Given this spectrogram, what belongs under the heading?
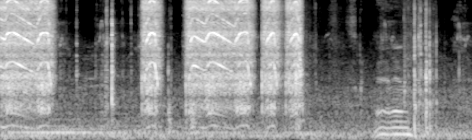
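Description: A power drill drives a bolt into place on a Treasure Garden AKZ Plus umbrella, whirring in several short bursts of varying length separated by pauses, with a faint clank near the end.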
